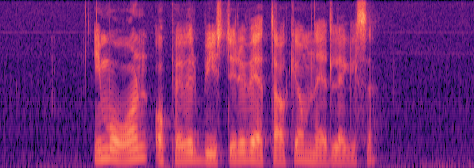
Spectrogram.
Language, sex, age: Norwegian, male, 21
